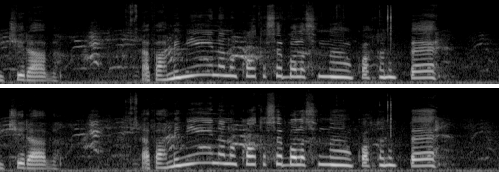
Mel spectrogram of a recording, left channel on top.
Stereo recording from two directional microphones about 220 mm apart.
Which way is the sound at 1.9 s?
5° left (ahead or behind).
